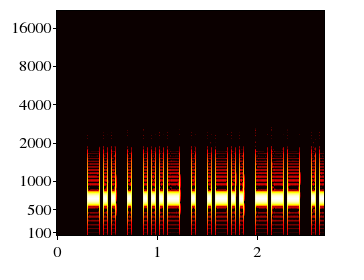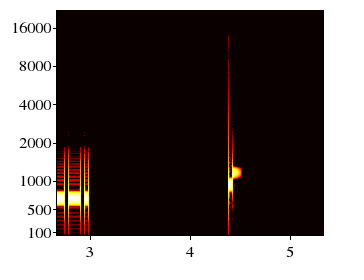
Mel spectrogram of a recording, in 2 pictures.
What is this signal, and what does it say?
Morse code, heard as a keyed tone, about 30 wpm, 700 Hz. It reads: DEVELOP
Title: ED Suffix - Top 100 Words with Base Words 30wpm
